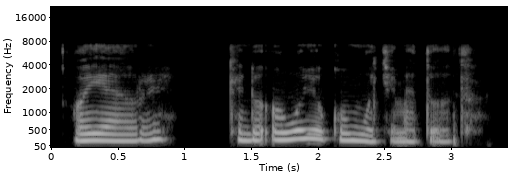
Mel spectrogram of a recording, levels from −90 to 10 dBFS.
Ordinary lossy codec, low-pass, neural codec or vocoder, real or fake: none; 7.2 kHz; codec, 16 kHz, 16 kbps, FunCodec, trained on Chinese and English, 50 frames a second; fake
